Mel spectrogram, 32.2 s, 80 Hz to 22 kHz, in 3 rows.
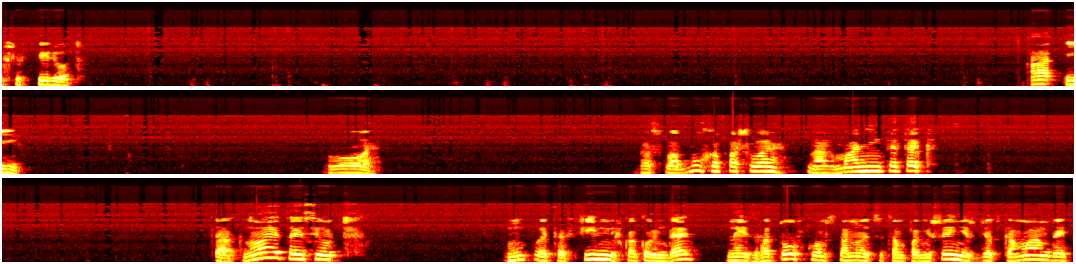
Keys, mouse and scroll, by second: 2.0 g, 3.9-4.6 middle drag, 4.9 g, 6.1-7.4 middle drag, 9.6 a, 10.3 i, 12.0-18.0 drag, 19.0 KP_2, 20.3 KP_3, 22.4-32.1 drag.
